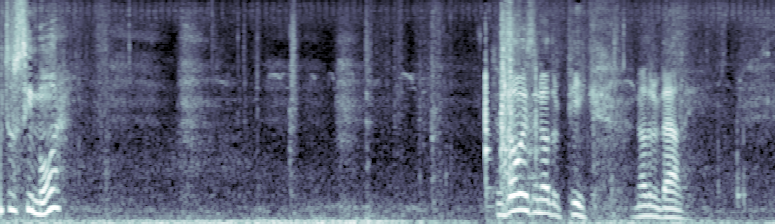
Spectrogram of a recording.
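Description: A man speaks calmly and thoughtfully, close by.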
